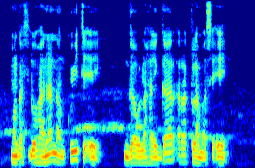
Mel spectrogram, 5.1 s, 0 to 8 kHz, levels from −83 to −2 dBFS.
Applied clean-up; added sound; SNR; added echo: classical method log-MMSE.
